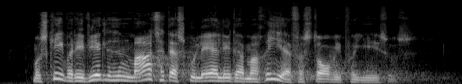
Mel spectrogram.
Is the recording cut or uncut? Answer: uncut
